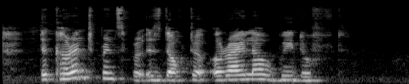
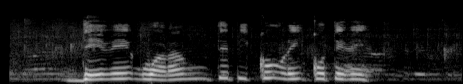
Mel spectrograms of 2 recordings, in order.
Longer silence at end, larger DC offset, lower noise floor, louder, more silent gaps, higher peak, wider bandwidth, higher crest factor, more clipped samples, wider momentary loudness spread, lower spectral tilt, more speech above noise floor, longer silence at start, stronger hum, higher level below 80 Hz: first, 0.9 s vs 0.4 s; neither; first, -58 dBFS vs -42 dBFS; first, -18 LUFS vs -23 LUFS; neither; about the same, -2 dBFS vs -4 dBFS; first, 16 kHz vs 10 kHz; about the same, 18 dB vs 20 dB; neither; second, 10 LU vs 22 LU; about the same, -4.5 dB/octave vs -5 dB/octave; first, 39 dB vs 19 dB; about the same, 0.05 s vs 0.1 s; neither; first, -62 dBFS vs -70 dBFS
